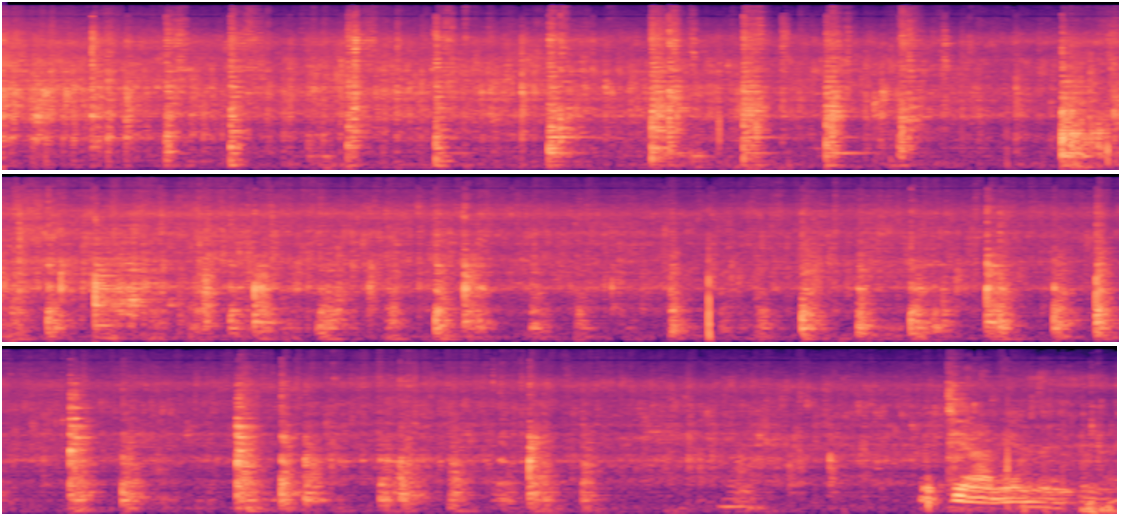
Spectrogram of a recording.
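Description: Green chilies and onion frying in a pan give a steady close sizzle broken by frequent sharp stirring clacks, with running tap water and a voice speaking briefly near the end.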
